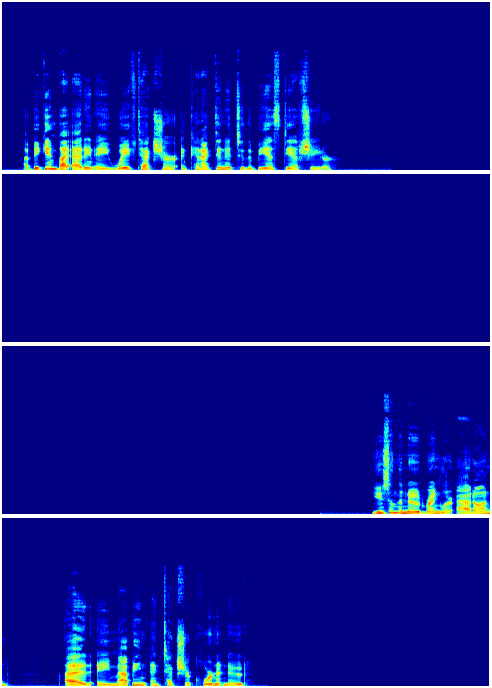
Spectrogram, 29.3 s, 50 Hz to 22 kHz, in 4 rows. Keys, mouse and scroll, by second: 4.1 shift+a, 7.5-12.1 drag, 13.1 shift+middle click, 13.8 scroll up 1, 14.4 middle click, 15.5 shift+middle click, 20.8 click, 23.6 shift+t, 24.8 click, 26.6 ctrl+t.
